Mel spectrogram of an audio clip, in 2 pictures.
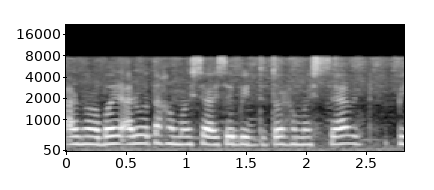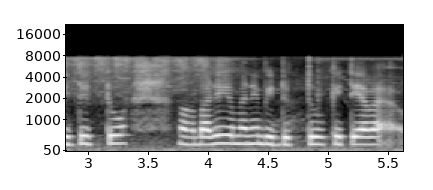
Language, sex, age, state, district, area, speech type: Assamese, female, 18-30, Assam, Nalbari, rural, spontaneous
